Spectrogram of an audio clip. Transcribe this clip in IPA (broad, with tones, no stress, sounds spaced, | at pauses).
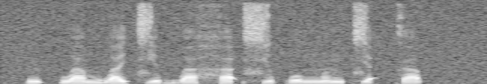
ĩ˨ p̚ l w a˧ m w a˦ t͡ɕ e˨˩ b w a˨˩ h a˦ ʔ ɕ ə˧ p o˨˩ n̪ ɔ̃˧ n t͡ɕ a˨ ʔ k a˨ p̚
